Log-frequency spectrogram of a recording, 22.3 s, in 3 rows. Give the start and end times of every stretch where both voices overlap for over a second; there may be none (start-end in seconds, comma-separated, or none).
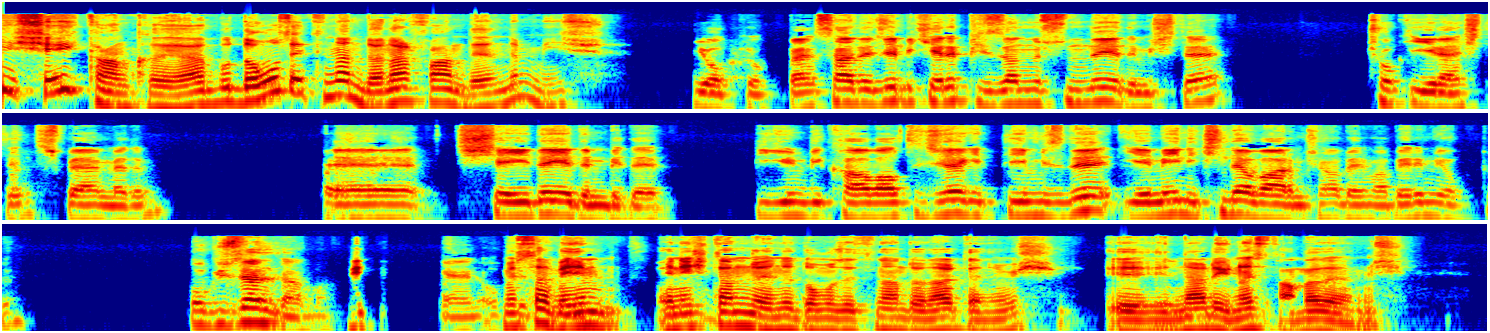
none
